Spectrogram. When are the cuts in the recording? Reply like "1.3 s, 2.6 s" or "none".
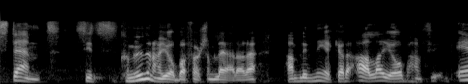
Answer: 1.2 s, 2.7 s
